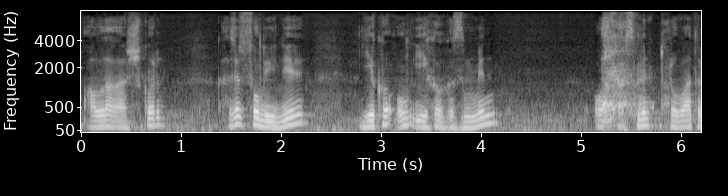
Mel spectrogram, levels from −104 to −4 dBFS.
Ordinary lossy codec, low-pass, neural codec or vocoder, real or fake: none; none; codec, 16 kHz, 8 kbps, FunCodec, trained on LibriTTS, 25 frames a second; fake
